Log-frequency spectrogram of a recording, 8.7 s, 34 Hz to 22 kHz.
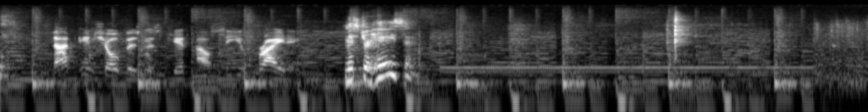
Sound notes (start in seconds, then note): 0.5 on phone; 4.5 dial tone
